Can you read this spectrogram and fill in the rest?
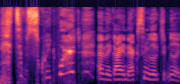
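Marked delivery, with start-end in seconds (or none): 0.0-1.0 very loud, forceful whisper meant to carry. Retelling reacting on a train to a character: imitating a loud whisper. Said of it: "I just very loudly whispered".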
